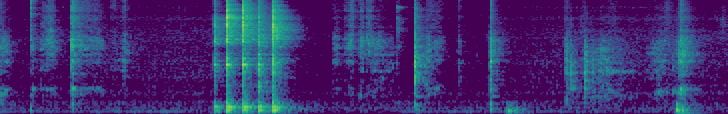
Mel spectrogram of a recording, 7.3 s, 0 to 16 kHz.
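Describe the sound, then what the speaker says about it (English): Onion, peppers and courgette cooking in a pan, heard as clattering utensil scrapes and stirring knocks against the pan, with a dense burst of metallic clinks midway and intermittent quieter taps around it. "And that wants to be fried for another 5 minutes or so to brown the veg off"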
